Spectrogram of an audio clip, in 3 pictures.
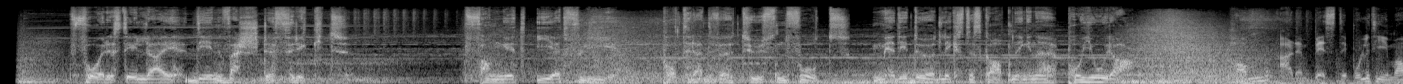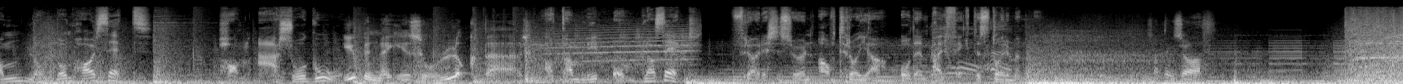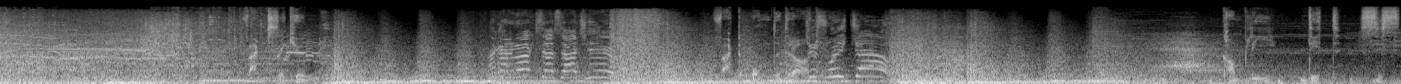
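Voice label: norwegian male character, voice demos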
